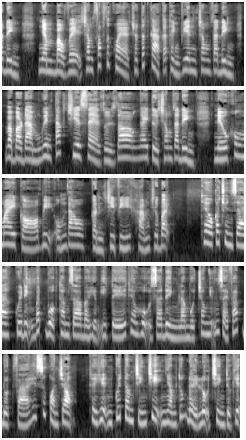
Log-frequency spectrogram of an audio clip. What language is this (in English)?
Vietnamese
